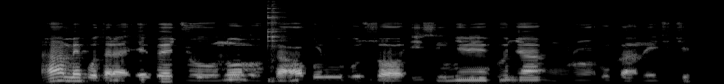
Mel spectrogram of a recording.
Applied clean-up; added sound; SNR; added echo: classical method spectral subtraction.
